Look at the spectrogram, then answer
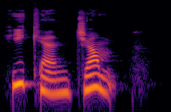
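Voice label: "he can jump", English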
